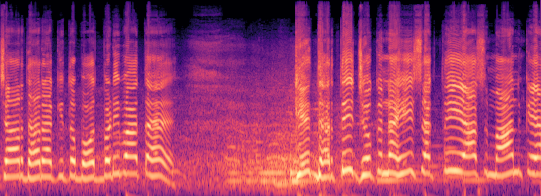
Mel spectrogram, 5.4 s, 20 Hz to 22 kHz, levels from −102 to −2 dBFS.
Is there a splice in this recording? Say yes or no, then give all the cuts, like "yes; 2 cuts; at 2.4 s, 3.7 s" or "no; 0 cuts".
no; 0 cuts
